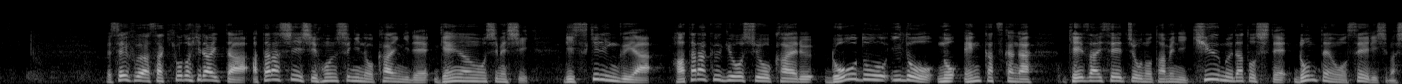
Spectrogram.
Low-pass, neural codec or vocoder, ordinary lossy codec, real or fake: 7.2 kHz; none; MP3, 64 kbps; real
